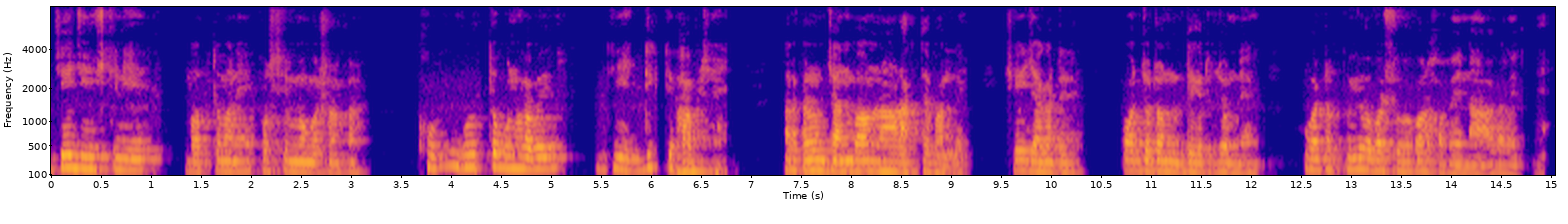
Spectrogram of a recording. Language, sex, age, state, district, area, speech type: Bengali, male, 30-45, West Bengal, Kolkata, urban, spontaneous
